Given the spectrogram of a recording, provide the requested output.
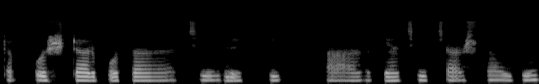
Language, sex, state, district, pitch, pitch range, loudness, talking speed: Bengali, female, West Bengal, Dakshin Dinajpur, 180 Hz, 145-190 Hz, -29 LUFS, 135 wpm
